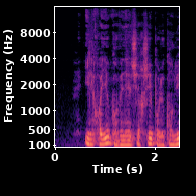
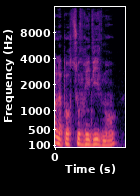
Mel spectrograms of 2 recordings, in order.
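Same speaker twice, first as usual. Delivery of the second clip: plain reading voice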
